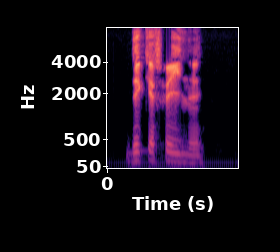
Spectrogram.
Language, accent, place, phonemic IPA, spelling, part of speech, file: French, France, Lyon, /de.ka.fe.i.ne/, décaféiné, adjective / noun / verb, LL-Q150 (fra)-décaféiné.wav
- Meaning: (adjective) decaffeinated; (noun) decaffeinated coffee, decaf; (verb) past participle of décaféiner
